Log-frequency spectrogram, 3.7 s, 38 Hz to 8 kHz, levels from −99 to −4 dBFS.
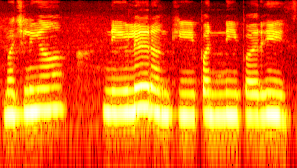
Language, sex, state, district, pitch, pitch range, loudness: Hindi, female, Madhya Pradesh, Bhopal, 210 Hz, 205-230 Hz, -13 LUFS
